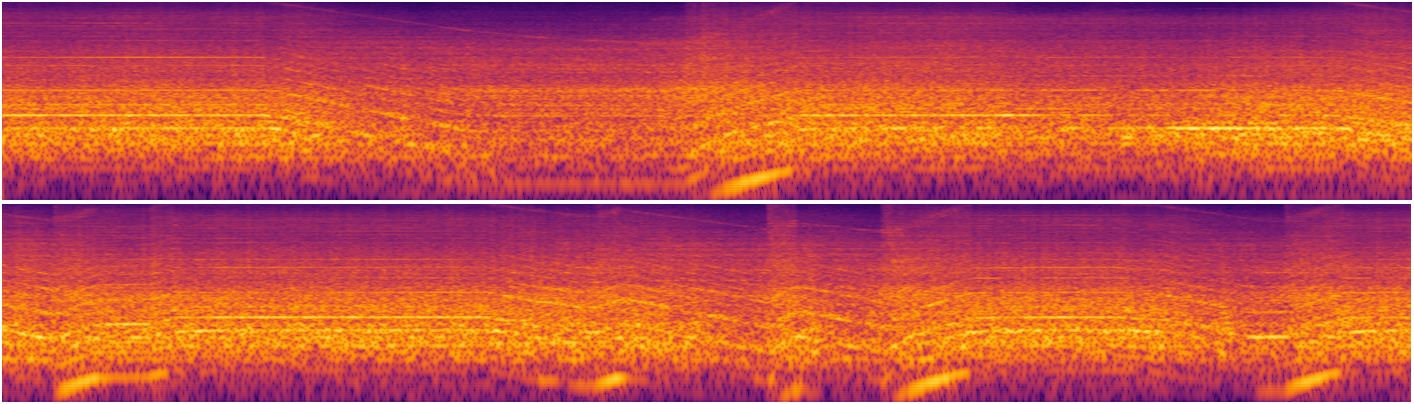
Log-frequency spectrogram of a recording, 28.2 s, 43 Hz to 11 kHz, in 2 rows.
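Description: Terex T560 truck crane's engine running at raised revs to drive the hydraulics while the outrigger jacks are raised. The revs dip and climb back several times, with a few short low thumps.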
